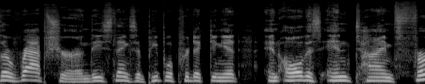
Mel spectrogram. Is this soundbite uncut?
no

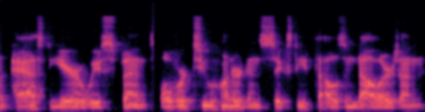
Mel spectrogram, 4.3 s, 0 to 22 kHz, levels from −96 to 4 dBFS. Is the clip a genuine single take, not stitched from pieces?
yes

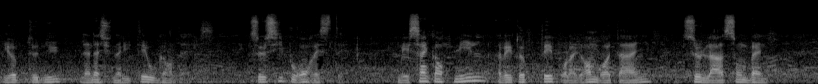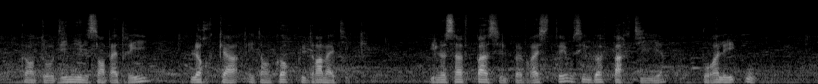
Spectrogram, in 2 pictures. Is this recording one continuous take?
no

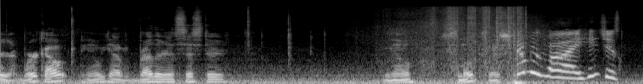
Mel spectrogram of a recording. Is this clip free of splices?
no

